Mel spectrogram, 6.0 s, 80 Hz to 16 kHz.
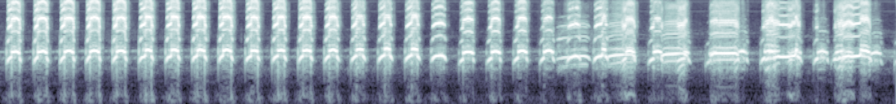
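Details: Nest-camera recording of an osprey at the nest, 4 September 2023 near 10 a.m.: a long, quick train of shrill whistled chips, about three per second, turning into longer, wavering squeals toward the end.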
